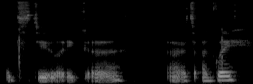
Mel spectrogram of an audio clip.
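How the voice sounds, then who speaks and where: A woman giving a casual software tutorial, thinking aloud with hesitant fillers and dropping to soft mutters as she works. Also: sits low, very animated, measured pace, gravelly, slightly rough. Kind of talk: screen-recorded tutorial.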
